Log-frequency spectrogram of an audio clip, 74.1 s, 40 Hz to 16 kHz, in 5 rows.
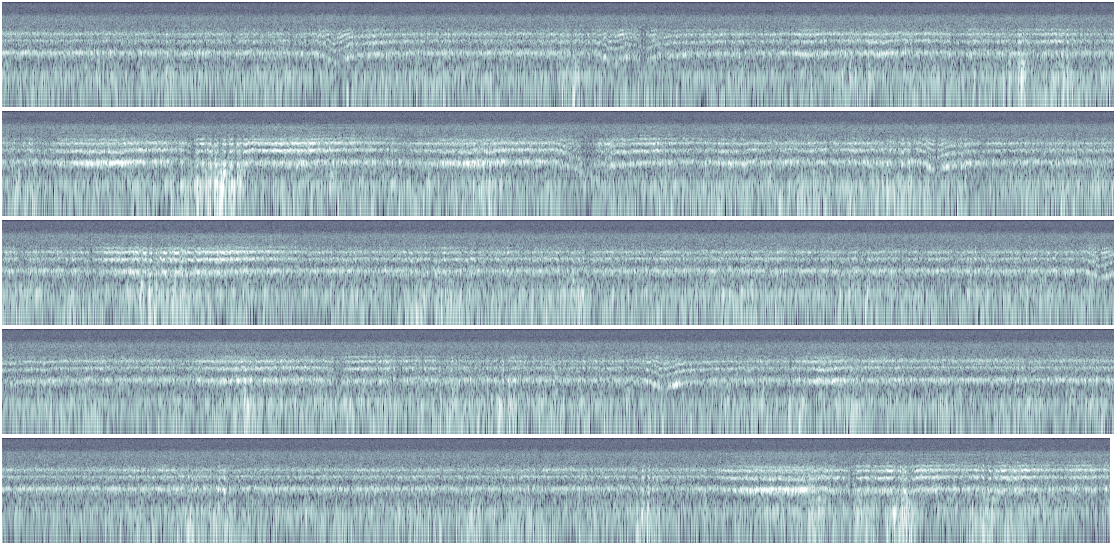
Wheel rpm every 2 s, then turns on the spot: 230, 230, 200, 230, 190, 230, 230, 230, 220, 220, 220, 150, 220, 220, 220, 220, 220, 230, 230, 230, 240, 230, 210, 230, 230, 230, 220, 220, 230, 240, 230, 230, 230, 240, 230, 210, 220.
none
